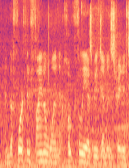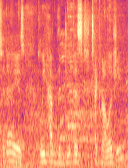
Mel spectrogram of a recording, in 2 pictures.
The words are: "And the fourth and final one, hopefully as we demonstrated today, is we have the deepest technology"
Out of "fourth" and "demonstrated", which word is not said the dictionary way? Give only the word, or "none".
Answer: none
